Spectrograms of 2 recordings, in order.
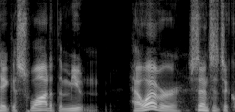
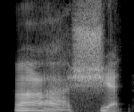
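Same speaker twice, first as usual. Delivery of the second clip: words let out on a sigh. Narrating a game as the slugger reacts to the failed roll, sighing. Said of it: "sighs the slugger".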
